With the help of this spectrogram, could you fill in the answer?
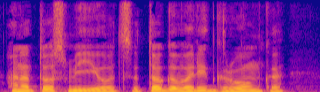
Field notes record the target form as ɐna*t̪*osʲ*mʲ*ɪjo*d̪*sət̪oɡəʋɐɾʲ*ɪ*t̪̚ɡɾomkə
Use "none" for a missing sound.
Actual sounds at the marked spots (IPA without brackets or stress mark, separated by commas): t̪, mʲ, t̪, i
